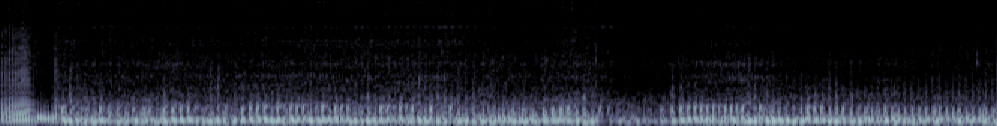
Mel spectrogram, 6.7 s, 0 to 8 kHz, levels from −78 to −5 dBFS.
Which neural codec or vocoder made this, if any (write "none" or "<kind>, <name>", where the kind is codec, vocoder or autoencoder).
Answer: none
